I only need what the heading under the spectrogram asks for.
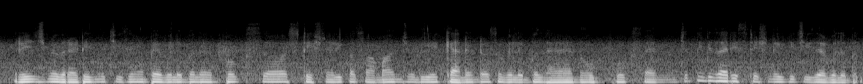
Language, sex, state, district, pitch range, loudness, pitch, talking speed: Hindi, male, Bihar, East Champaran, 110-120 Hz, -16 LUFS, 115 Hz, 195 wpm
